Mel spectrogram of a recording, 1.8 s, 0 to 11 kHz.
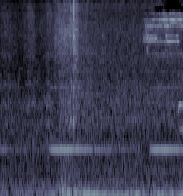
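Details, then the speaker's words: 2015 Honda Accord 2.4L K24 after replacing the VTC actuator, timing chain, guides and tensioner; on the second start it settles into a smooth, even idle with a steady low hum and no ticking or rattle, after a weird noise on the first start. "see there you go oh my God that sounds so smooth"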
